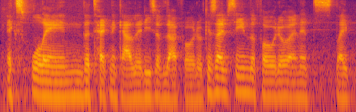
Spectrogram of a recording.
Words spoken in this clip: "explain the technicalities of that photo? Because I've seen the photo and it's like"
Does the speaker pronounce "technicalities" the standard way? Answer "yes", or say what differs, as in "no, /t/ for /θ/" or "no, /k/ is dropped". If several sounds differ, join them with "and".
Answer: yes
